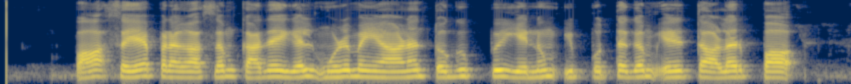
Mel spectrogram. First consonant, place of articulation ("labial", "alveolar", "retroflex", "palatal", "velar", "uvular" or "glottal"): labial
